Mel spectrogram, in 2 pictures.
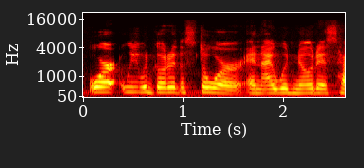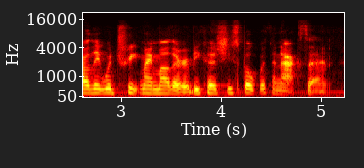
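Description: A woman from Puerto Rico in casual chat, blunt and quick to swear and laugh. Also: medium pitch, steady tone, vocal fry, a little mellow, no room sound.

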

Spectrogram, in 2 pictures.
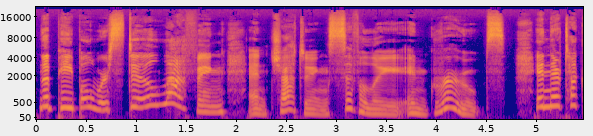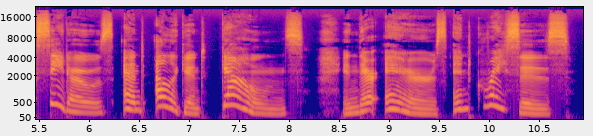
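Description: Woman, audiobook narrator, slow pace, animated intonation, dramatic storytelling, scripted fiction. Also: mid-range voice, no room sound, studio quality.

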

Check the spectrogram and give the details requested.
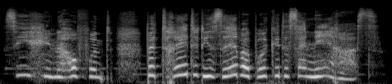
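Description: A woman acts out a fanatical cultist woman from a horror audio story, extremely high and slow. She commands with gleeful, trembling reverence, like a solemn chant. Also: dry recording. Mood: ecstatic, commanding. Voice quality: trembling with lust.

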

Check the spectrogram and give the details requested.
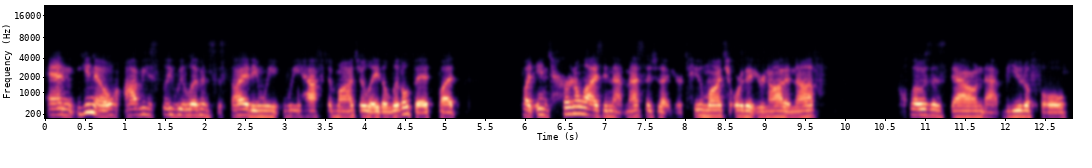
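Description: A woman with a deep, resonant, loud voice talking expressively and reflectively in a conversational interview, with earnest emphasis. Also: normal speed, phone-quality sound. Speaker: podcast guest, spiritual sound and ceremony practitioner.

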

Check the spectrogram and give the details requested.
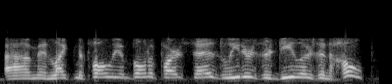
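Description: Phone-in guest: a fifties man who is a sheriff, earnest and plain, slightly high voice, tinny line. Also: steady tone, moderate pace, no echo. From Arizona. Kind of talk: casual chat over the phone.

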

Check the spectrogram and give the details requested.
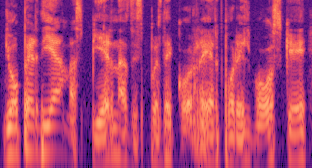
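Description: Forceful, gravelly pleading man voiced by an actor. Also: medium pitch, moderate pace, no echo. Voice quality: sharp, gravelly, husky. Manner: pleading, earnest. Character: weary male war survivor pleading for mercy. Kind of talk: Spanish-language radio drama acting.

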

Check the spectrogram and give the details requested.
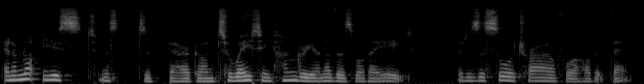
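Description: A woman voicing a young male hobbit, frightened, grumbling and excitable, in a plaintive, exclaiming way for a storybook reading. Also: low-pitched, brisk, close to an everyday voice. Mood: grumbling, uneasy.

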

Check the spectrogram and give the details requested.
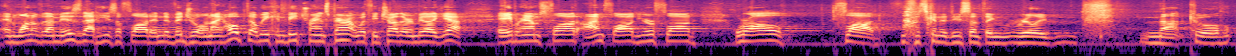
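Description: Joking pastor in a reverberant hall. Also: male voice, on the high side. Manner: joking, self-deprecating, frequent restarts. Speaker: pastor teaching a Bible study. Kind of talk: casual conversational sermon.

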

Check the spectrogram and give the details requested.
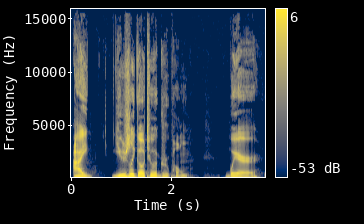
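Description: A man's voice: medium pitch, takes it slowly, gravelly, a little mellow. Young American man in casual podcast chat. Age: young adult. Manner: slangy, swearing. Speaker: podcast co-host.

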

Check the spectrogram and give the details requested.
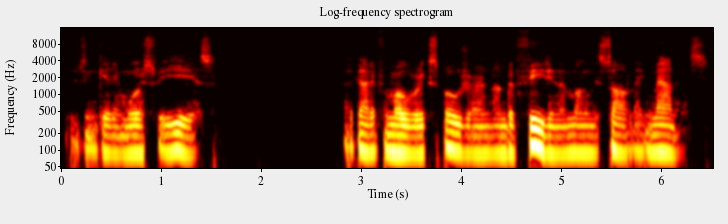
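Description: A man voicing a calm, weary, doomed prisoner who confesses slowly and methodically in an audiobook. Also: low voice, gravelly, no room sound, studio quality. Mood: placid, resigned. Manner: slow, placid, methodical. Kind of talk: audiobook character dialogue.

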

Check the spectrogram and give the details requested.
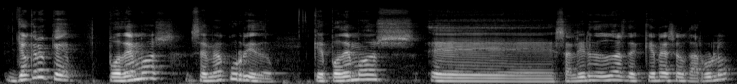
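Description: Podcast co-host, a man, high voice, chatty and quick to laugh. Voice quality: higher voice than his co-host. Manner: laughs often, reads listener comments aloud. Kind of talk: casual chat.

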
